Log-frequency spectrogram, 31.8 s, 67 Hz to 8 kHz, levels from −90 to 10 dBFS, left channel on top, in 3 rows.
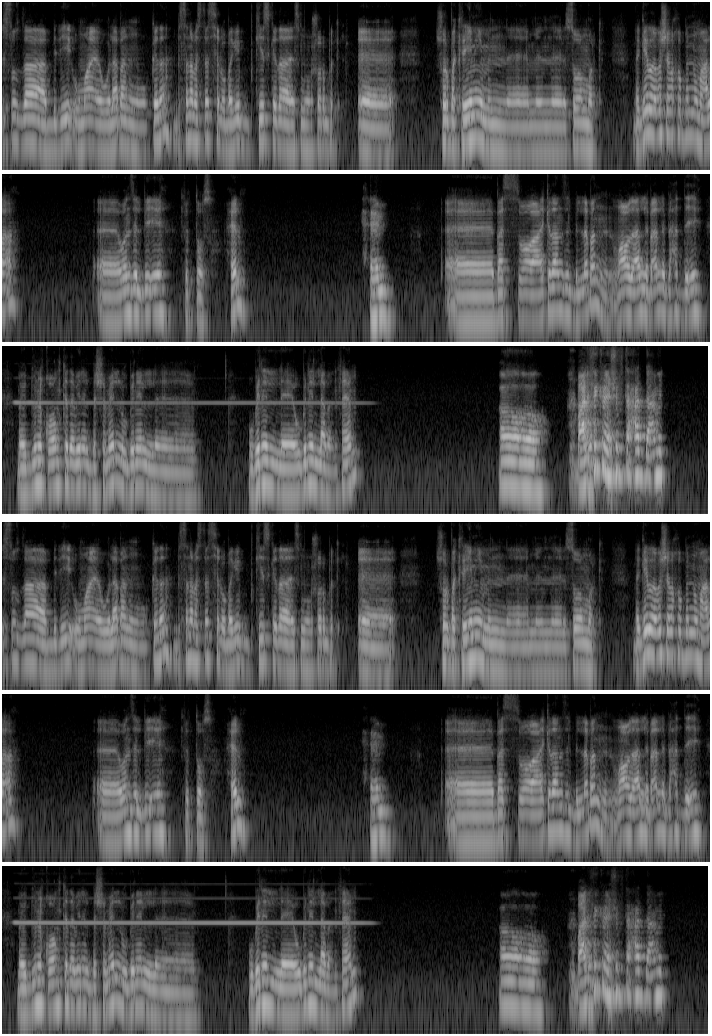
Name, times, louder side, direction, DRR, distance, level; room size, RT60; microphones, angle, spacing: voice 1, 0.0-5.0 5.3-5.9 6.5-8.9 9.5-10.8 12.0-13.1 13.5-14.3 17.3-21.1 21.5-24.2 24.9-26.6 29.7-30.0, left 1 dB, 10° left, 0.8 m, -29 dB
voice 2, 16.0-16.5 28.7-29.4 29.7-31.1, left 6 dB, 75° left, 0.4 m, -26 dB
Wind instrument woodwind instrument, 21.4-26.9, right 8 dB, 80° right, 0.9 m, -42 dB
9.9 x 3.4 x 5.7 m
head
